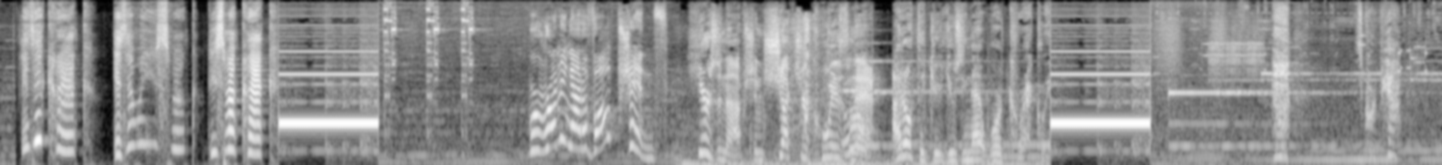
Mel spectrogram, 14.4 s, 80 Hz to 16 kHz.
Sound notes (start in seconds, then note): 10.5 beeeeeep; 12.9 gasp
